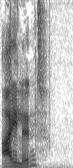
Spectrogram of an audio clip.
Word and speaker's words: island: but if i have a word which is island i don't pronounce this as island so s is silent here okay for example if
